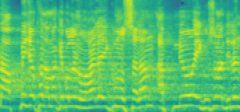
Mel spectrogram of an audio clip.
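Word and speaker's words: اَلسَّلَامُ: আপনার উপরে উচ্চারণটা বলেন, আসসালাম আলাইকুম। কোন সালাম নাই কিন্তু, মনে রাখেন, বলেন আসসালামু।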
